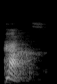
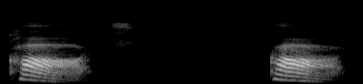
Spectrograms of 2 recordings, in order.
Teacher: Now, when you come to words that have the letter R after any of the vowel sounds, the letter R makes that vowel sound a long sound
